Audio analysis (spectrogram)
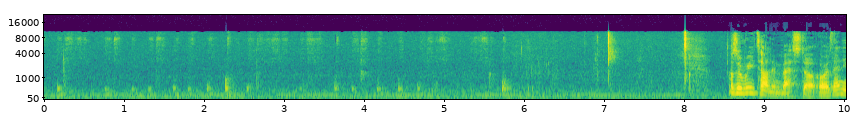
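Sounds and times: steady low hum: 0.0s - 10.0s
marker squeaking on whiteboard: 0.2s - 5.9s.

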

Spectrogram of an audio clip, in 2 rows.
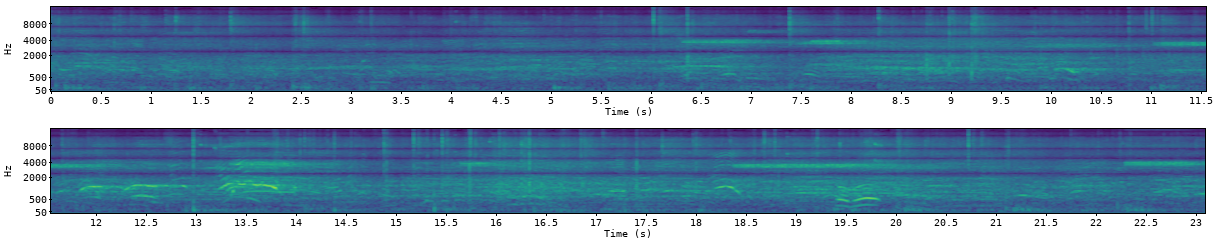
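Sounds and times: voices talking and calling out: 0.2s - 23.0s
volleyball bounces and thuds: 1.4s - 3.4s, 19.9s - 21.6s.

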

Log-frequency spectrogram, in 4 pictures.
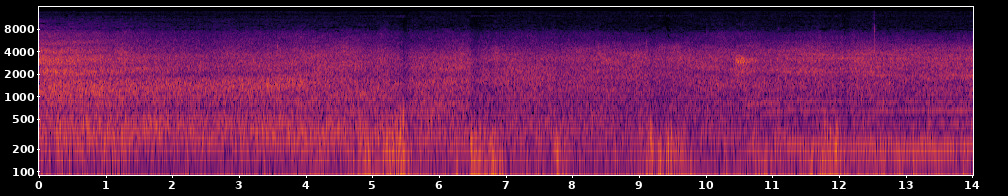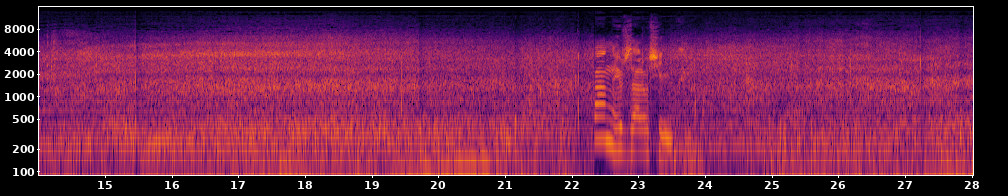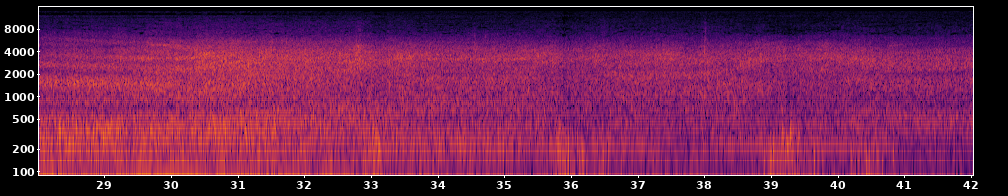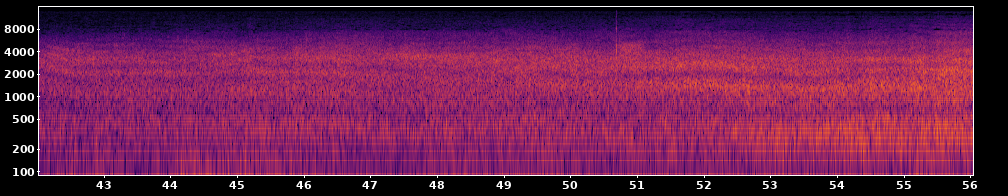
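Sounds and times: car engines running: 0.0s - 56.0s
tyres splashing through water: 0.0s - 56.0s.

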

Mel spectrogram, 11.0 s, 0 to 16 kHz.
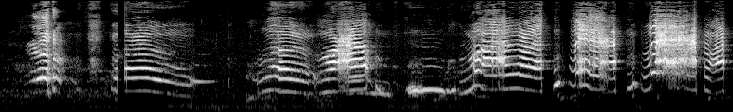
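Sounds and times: baby crying: 1.7s - 11.0s.

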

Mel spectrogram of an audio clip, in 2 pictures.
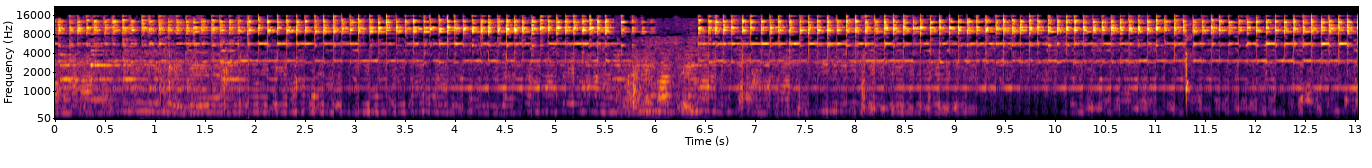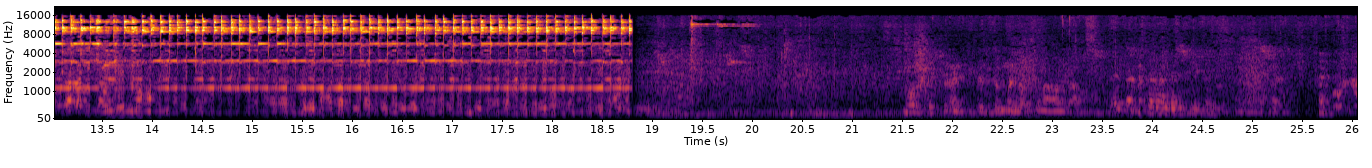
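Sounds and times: small brass handbell ringing rapidly: 0.0s - 18.8s
voices chanting: 0.0s - 18.8s
quiet talk: 0.0s - 20.0s.

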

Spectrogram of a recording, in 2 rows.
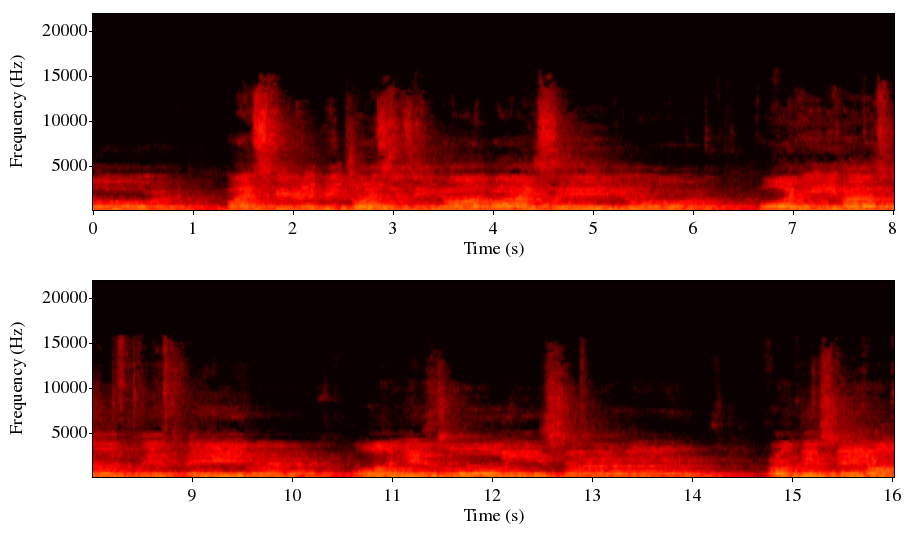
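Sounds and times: slow liturgical chant: 0.0s - 16.0s.

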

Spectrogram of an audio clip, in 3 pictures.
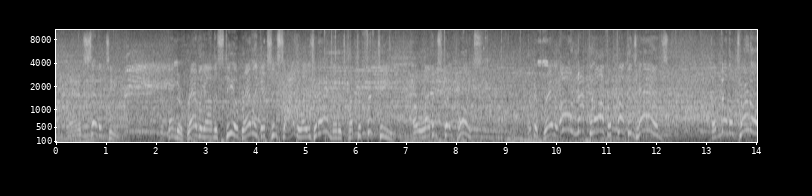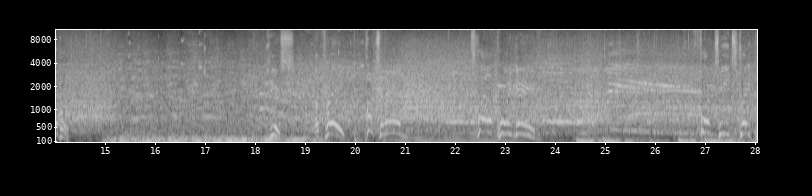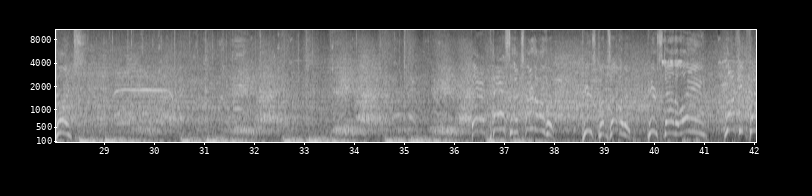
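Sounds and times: arena crowd noise: 0.0s - 42.0s
sneakers squeaking on court: 16.4s - 17.3s, 19.8s - 20.2s, 39.6s - 41.5s.

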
